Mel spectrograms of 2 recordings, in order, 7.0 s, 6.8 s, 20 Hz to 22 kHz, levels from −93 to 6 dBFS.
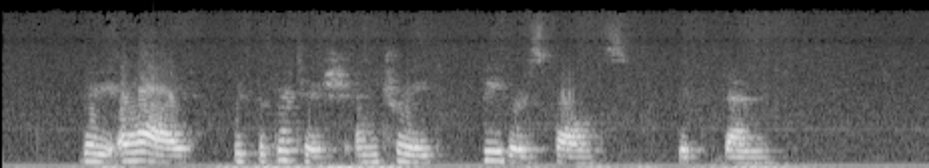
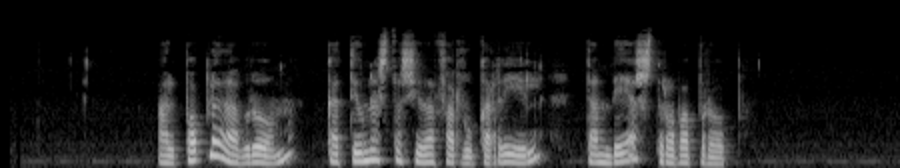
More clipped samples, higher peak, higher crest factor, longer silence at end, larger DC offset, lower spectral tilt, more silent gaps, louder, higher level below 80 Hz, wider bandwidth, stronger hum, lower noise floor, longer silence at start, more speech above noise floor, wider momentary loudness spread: neither; first, 0 dBFS vs -10 dBFS; second, 12 dB vs 18 dB; second, 0 s vs 1.3 s; neither; about the same, -6 dB/octave vs -5.5 dB/octave; neither; first, -13 LUFS vs -26 LUFS; first, -30 dBFS vs -76 dBFS; first, 16.5 kHz vs 9.8 kHz; neither; second, -32 dBFS vs -69 dBFS; second, 0.05 s vs 1.2 s; second, 21 dB vs 43 dB; first, 20 LU vs 8 LU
